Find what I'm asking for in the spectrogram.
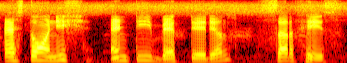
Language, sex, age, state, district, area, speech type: Kashmiri, male, 30-45, Jammu and Kashmir, Ganderbal, rural, read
